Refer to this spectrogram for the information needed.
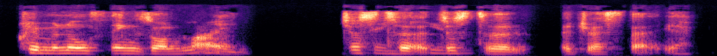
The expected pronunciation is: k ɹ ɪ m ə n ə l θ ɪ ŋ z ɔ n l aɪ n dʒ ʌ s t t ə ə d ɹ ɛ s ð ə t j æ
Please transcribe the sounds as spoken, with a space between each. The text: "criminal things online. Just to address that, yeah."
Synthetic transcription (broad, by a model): k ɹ ɪ m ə n ə l θ ɪ ŋ z ɔ n l aɪ n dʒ ʌ s t t ə ə d ɹ ɛ s ð ə t j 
